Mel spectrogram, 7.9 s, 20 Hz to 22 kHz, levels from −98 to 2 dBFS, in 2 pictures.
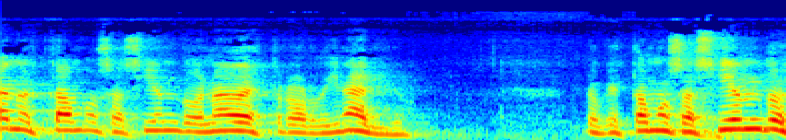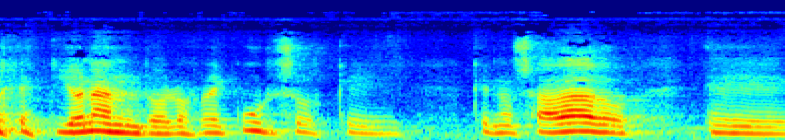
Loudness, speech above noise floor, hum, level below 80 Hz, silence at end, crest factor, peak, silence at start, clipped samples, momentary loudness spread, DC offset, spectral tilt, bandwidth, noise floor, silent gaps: -16 LUFS; 35 dB; none; -54 dBFS; 0 s; 16 dB; 0 dBFS; 0 s; under 0.1%; 18 LU; under 0.1%; -7 dB/octave; 9.8 kHz; -51 dBFS; none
